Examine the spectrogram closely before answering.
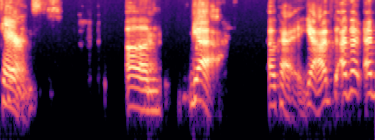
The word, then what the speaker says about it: Cairns: wanted to say Carnes, but it's Cairns. Yeah, it's Cairns.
